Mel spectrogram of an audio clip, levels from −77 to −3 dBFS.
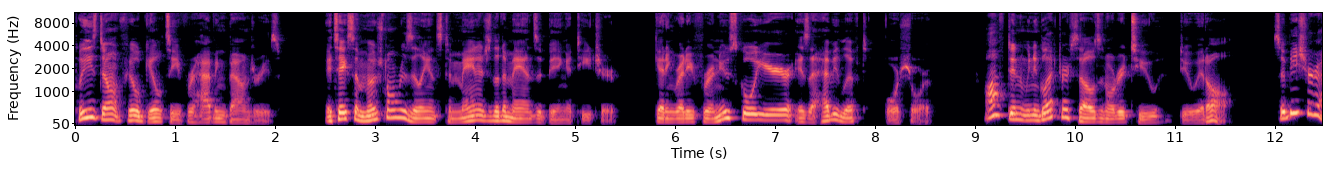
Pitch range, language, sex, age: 100-155 Hz, English, male, 30-49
